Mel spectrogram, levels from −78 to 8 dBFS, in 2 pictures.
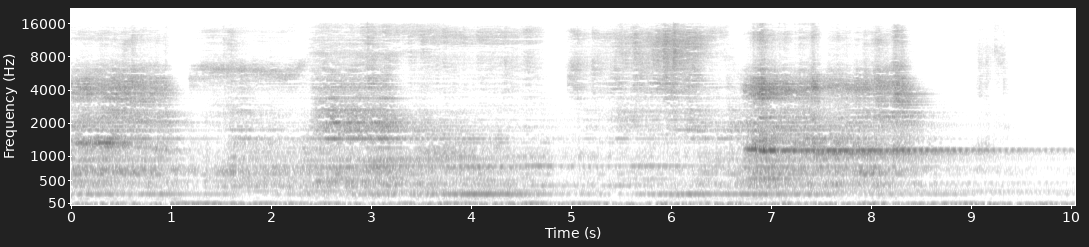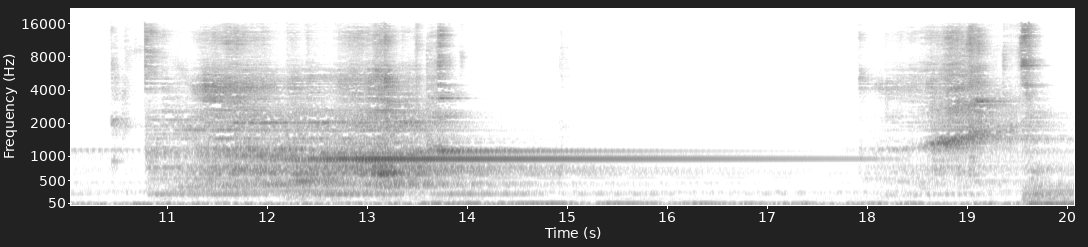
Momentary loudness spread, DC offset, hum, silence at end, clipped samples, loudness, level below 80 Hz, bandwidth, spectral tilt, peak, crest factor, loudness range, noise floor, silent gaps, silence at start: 20 LU; under 0.1%; none; 0 s; under 0.1%; -34 LUFS; -56 dBFS; 16.5 kHz; 0 dB/octave; -14 dBFS; 24 dB; 12 LU; -58 dBFS; none; 0 s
